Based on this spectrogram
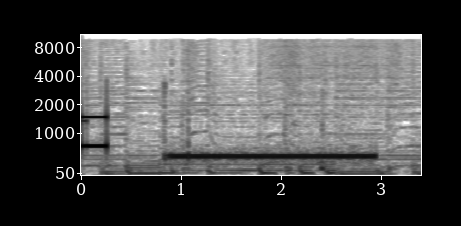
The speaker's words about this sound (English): Okay, but they have an automated system, so it's time to call 213.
